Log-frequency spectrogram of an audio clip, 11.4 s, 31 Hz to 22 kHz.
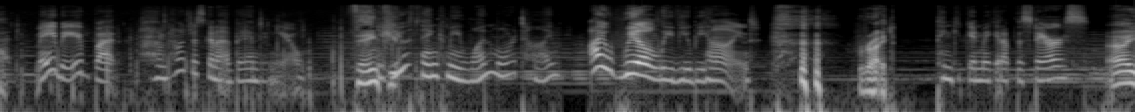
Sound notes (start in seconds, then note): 7.7 weak laugh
